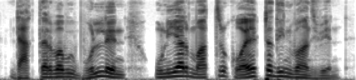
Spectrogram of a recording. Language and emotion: Bengali, sad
